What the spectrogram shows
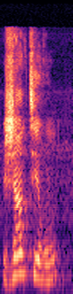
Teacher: so I don't hear the P.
